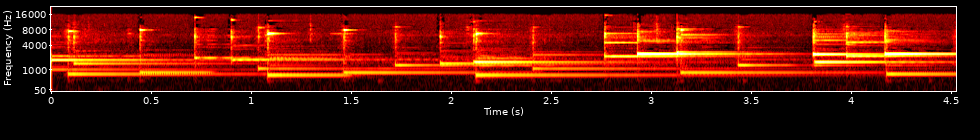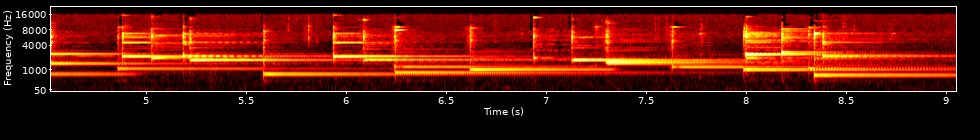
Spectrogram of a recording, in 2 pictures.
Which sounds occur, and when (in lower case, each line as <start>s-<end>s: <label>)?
0.0s-9.0s: mechanisms
0.0s-9.0s: music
